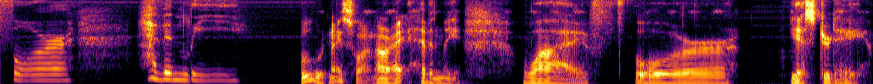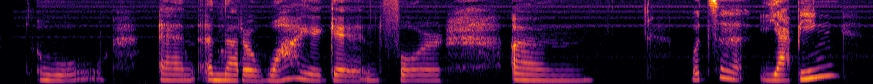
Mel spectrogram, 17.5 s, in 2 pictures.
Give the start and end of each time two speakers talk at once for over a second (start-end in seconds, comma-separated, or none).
none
